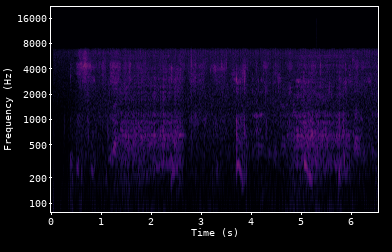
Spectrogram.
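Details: Newborn Bulldog puppies, born 1-1-12, huddled together in the birth nest. Faint soft grunts and short squeaky whimpers come and go over a steady background hiss, with two louder bursts near the middle and end.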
